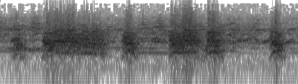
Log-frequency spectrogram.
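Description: A great dog and a wolf pack snarl, growl and yelp in a fierce fight to the death amid wind and deep snow, with loud bursts of vicious barking and snapping coming in rapid, overlapping waves.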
